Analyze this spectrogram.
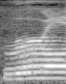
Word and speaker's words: rural: And for that one, you want to sort of blend the R into the L.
